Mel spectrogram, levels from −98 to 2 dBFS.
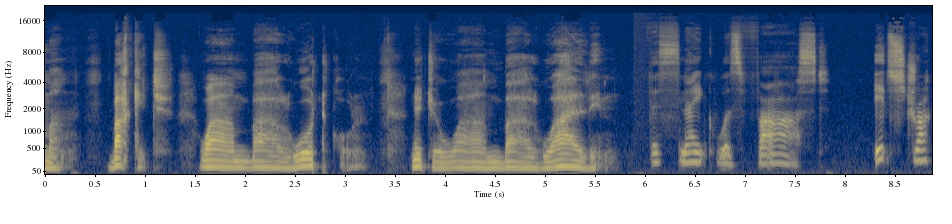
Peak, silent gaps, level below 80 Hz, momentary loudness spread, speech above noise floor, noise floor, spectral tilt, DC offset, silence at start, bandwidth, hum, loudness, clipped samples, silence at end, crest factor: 0 dBFS; none; -66 dBFS; 18 LU; 21 dB; -47 dBFS; -4 dB/octave; under 0.1%; 0 s; 16.5 kHz; none; -25 LUFS; under 0.1%; 0.05 s; 26 dB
